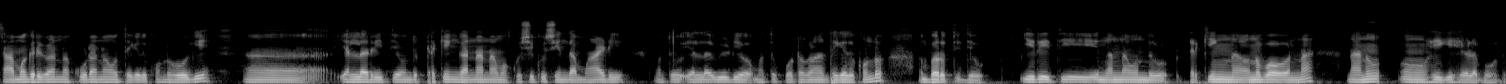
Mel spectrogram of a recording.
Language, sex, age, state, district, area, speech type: Kannada, male, 30-45, Karnataka, Tumkur, urban, spontaneous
